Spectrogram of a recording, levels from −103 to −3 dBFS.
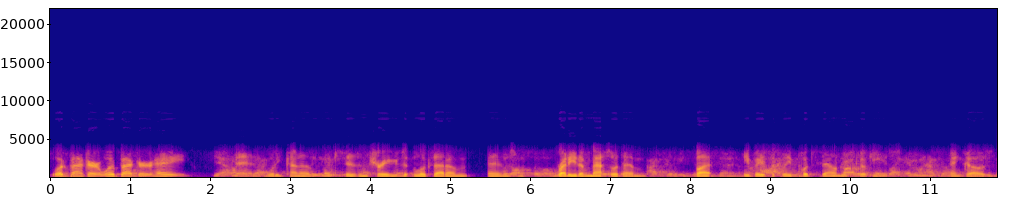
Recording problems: phone-call audio; poor line
voice in the background; noticeable; throughout; 10 dB below the speech

